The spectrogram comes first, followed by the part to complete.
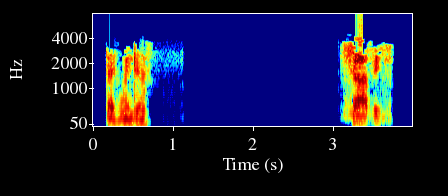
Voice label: Incident Tac, scanner; Incident Tac 1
